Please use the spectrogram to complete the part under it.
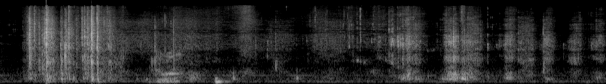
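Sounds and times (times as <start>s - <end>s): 
honey jalapeno snack chips being bitten and chewed: 0.0s - 1.3s, 3.0s - 6.0s.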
